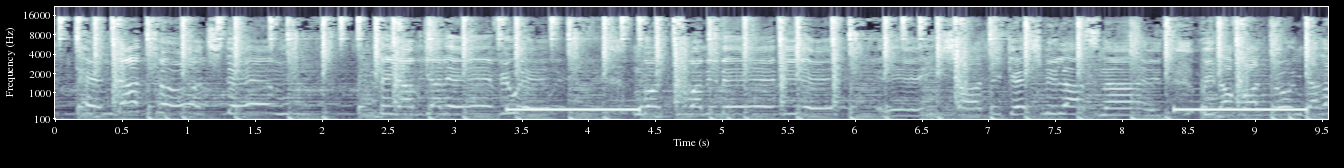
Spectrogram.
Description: Ringback tone (Europe, 425 Hz), with noise.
